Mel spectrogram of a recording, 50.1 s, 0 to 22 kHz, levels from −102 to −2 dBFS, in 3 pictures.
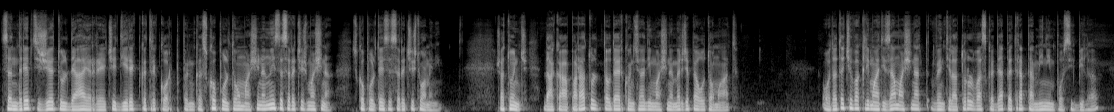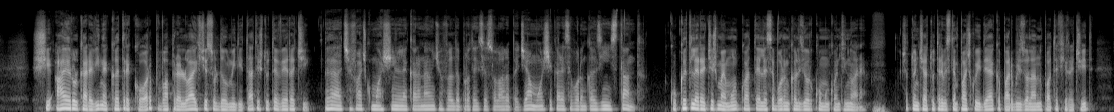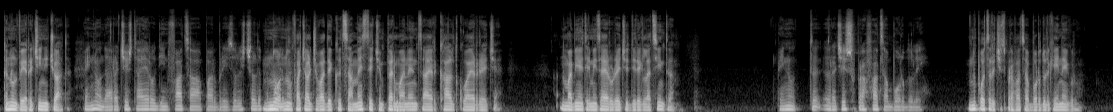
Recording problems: none

